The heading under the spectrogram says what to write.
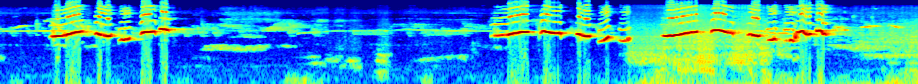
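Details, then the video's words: Oriental magpie-robin song as tutor material for young birds: loud bursts of rapid whistled warbles with sharp ticks, a long quiet gap, then two more lively phrases in quick succession. "Awalan suara Kacer bahan belajar gacor, cocok untuk memancing Kacer trotolan agar lekas nyaut gacor"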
